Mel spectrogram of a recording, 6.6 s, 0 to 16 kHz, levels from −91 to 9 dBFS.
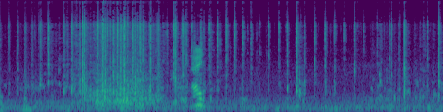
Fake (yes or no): no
